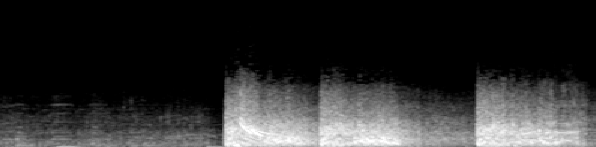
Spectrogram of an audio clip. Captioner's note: firing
